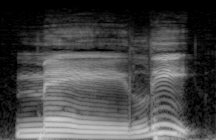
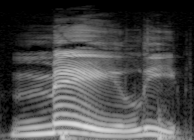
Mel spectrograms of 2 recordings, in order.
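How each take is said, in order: First: The first syllable has a low dipping tone. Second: The first syllable has a high falling tone. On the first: It means outward beauty. "third tone, fourth tone" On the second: It means a deeper, spiritual allure. "fourth tone, fourth tone"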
